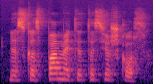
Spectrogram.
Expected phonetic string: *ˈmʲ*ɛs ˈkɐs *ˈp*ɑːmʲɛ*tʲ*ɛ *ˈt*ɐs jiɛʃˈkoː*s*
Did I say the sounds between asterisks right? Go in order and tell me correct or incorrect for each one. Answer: incorrect: nʲ, correct, correct, correct, correct

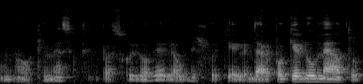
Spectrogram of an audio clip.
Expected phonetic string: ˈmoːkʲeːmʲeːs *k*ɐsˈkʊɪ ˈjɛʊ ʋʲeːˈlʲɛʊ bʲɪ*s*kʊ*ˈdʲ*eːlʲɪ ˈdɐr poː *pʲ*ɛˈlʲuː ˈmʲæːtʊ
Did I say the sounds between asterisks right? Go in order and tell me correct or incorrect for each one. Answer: incorrect: p, incorrect: ʃ, incorrect: tʲ, incorrect: kʲ

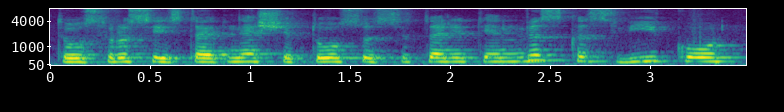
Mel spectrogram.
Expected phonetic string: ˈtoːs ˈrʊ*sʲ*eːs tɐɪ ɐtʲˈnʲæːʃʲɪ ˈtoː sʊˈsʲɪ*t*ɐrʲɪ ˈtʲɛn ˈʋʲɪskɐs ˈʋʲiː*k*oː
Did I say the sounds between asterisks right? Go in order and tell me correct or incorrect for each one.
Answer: correct, correct, correct

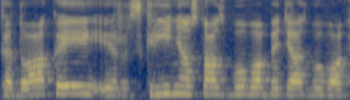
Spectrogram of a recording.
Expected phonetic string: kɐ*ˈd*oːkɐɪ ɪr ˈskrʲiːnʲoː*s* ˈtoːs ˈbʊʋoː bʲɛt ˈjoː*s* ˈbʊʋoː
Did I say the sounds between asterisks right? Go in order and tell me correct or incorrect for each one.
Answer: correct, correct, correct

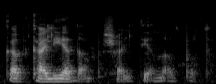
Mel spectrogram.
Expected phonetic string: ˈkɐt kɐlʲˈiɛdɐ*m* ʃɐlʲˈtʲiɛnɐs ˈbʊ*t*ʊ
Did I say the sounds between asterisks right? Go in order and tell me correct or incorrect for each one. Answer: correct, correct

